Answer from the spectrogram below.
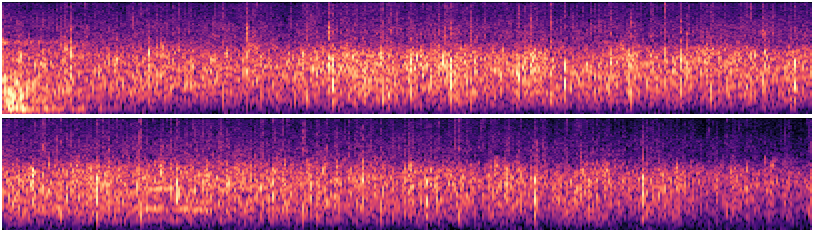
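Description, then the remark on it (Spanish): An audience claps their hands for the Lord in sustained, dense applause, many overlapping claps blending into a steady wash of sound that stays loud throughout, fading only slightly at the end. “Únanse todos y denle fuerte esas palmas al Señor.”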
